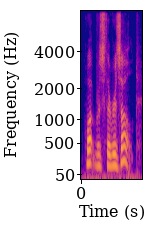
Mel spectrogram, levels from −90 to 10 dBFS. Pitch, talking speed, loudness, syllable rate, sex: 170 Hz, 195 wpm, -17 LUFS, 5.2 syllables/s, male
